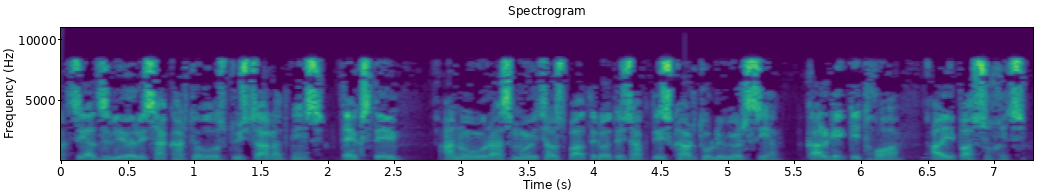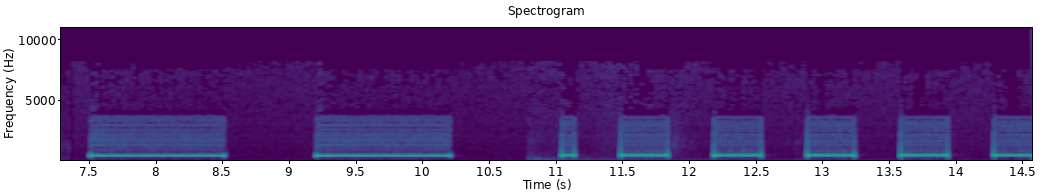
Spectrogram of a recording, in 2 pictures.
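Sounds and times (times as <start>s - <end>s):
speech: 0.0s - 7.4s
telephone line tones from a recorded call attempt: 7.5s - 8.6s, 9.2s - 10.2s, 11.1s - 14.5s.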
